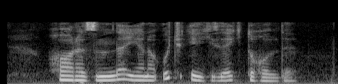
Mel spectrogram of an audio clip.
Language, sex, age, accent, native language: Uzbek, female, under 19, Samarqand, Uzbek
